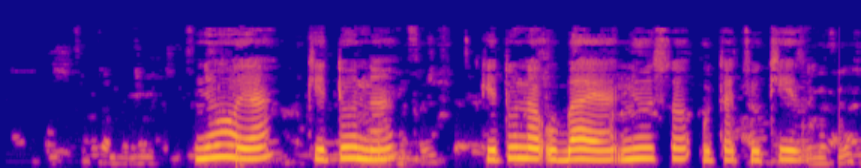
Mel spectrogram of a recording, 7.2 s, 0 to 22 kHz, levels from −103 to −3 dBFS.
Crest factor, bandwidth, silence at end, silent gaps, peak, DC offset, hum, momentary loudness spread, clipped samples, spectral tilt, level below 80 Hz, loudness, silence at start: 16 dB; 11.5 kHz; 0.05 s; none; -8 dBFS; under 0.1%; none; 20 LU; under 0.1%; -6 dB/octave; -72 dBFS; -23 LUFS; 0.4 s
